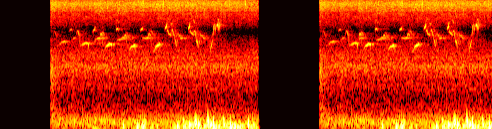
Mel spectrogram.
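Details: A Yellow-rumped Warbler, recorded in a ravine behind a house near a creek and a road, sings a loose, high, twittering trill of quick chips, played twice, under steady low creek rushing and distant traffic.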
